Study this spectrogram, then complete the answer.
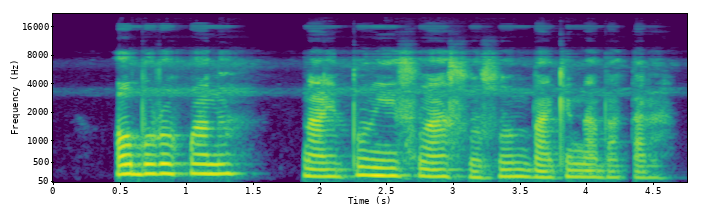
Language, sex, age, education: Igbo, female, 30-45, secondary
